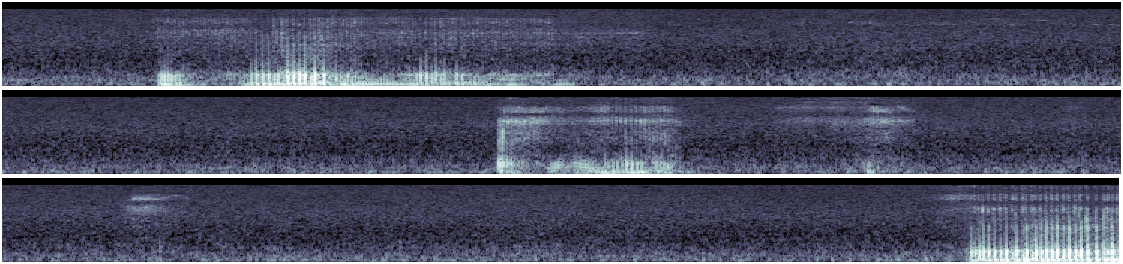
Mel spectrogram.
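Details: A sleeping Cavalier King Charles Spaniel snores in short, rough, breathy bursts, mostly low and mid-pitched, separated by long quiet gaps; a few softer snorts come in between.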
